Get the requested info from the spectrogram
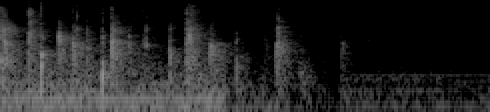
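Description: Light, scattered applause from a small audience, cut off abruptly about a second in, leaving near silence.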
